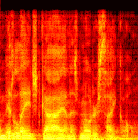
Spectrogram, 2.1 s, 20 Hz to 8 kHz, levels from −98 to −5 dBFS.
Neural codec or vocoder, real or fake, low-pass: vocoder, 24 kHz, 100 mel bands, Vocos; fake; 7.2 kHz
